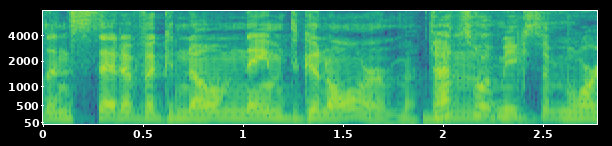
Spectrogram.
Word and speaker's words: Gnorm: I think we have to emphasize that we were saying we said his name is Ganorm as a joke at first, but then it turns out his name actually is Gnorm.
